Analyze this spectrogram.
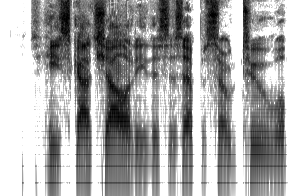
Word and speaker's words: Shellady: being called, you know, my last name is pronounced Sheldy.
